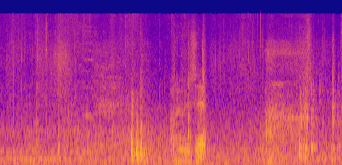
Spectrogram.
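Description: Lorry's diesel engine idling inside the cab, a steady low hum, with knocks, rustling and a few grunts as the driver reaches down to work on his squeaking seat.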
